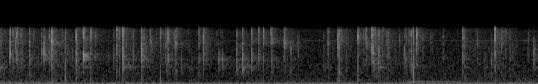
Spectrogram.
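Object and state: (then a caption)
Foil face mask packet. A filled, flat printed foil sheet-mask packet is bent and crinkled by hands, making a steady run of dense, bright crinkling and crackling with many sharp, short-lived peaks. A faint low hum sits underneath throughout.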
